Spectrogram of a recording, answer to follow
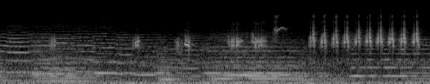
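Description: A reed warbler singing: short, separate harsh notes, then a fast rattling chatter of about ten notes a second near the end. Background music with sustained strings plays under it.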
